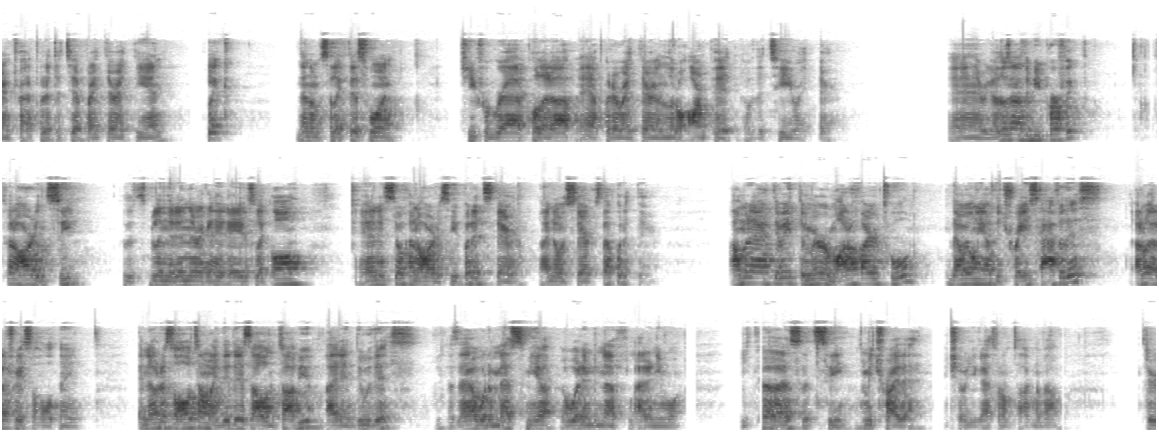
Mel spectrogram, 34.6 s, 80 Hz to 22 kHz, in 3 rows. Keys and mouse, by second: 3.1 click, 4.4 g, 11.3 shift+middle click, 13.8 a, 16.6 click, 26.2-27.3 middle drag, 28.0 KP_7, 29.5 middle click, 31.1 ctrl+z, 31.8 ctrl+z, 32.3 ctrl+z, 32.9 middle click, 33.8 middle click, 34.4 KP_7.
